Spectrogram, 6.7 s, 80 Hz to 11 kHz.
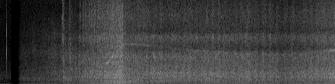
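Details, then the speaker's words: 2002 Volvo G736VHP motor grader with Cummins diesel, meter showing 6,691 hours (meter not working): catches after a short crank and settles into an even, deep rumble with no knocks or rattles; runs healthy. "this cylinder seems to be good and dry it does start up and run good you'll hear that here in a little bit when we fired up and do the operational video"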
